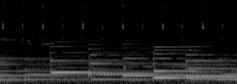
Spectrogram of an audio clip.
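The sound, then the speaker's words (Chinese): A pocket watch held in a hand during hypnosis ticks in a steady, even rhythm, crisp little clicks about three per second, layered over soft sustained musical tones that shift pitch with each beat. No one speaks. “请看着我的手势，听着我的声音，你的眼睛跟随着我手里的怀表，”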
